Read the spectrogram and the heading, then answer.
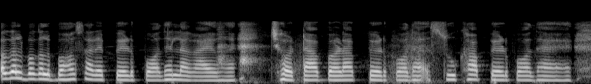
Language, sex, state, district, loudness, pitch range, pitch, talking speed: Hindi, female, Jharkhand, Garhwa, -17 LUFS, 200-220 Hz, 205 Hz, 170 wpm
